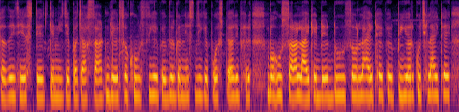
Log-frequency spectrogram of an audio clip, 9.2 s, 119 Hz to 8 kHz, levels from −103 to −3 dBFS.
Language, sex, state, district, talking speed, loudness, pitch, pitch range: Bajjika, female, Bihar, Vaishali, 195 wpm, -25 LUFS, 220 Hz, 210-225 Hz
